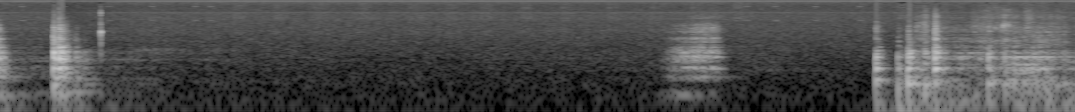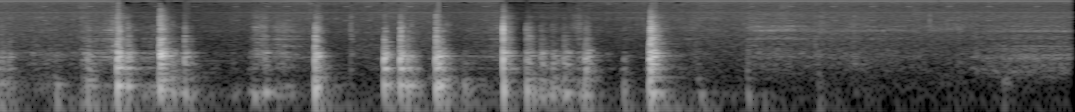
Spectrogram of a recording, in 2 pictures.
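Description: Sink cover being handled and set down on a motorhome kitchen sink. There are two sharp knocks at the start, a brief bump about three and a half seconds in, then several seconds of clattering knocks as it is fitted into place.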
